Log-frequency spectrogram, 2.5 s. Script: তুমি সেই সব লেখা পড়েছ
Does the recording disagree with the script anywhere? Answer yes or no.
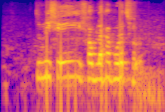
no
